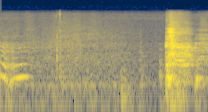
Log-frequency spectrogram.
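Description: A girl's voice trailing off with a falling pitch at the start, then one short, sharp cough about three-quarters of the way through.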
